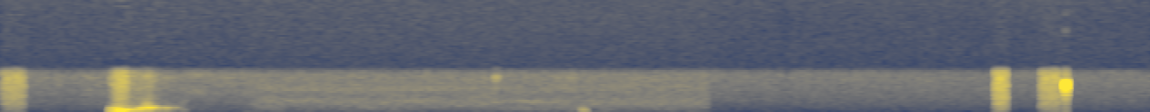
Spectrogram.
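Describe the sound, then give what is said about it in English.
A single short meow from a female domestic cat, followed by near silence with a few faint clicks and taps. “My little cat came here to say hello.”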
